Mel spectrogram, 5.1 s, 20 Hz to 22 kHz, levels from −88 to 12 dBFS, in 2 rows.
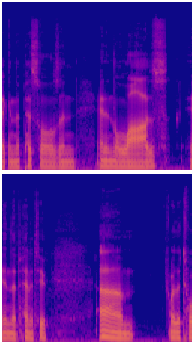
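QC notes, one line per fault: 1.91–1.93 s, compressed frames skipped: the speech jumps ahead by roughly a tenth of a second, which fits about four lost frames of 23.2 ms each.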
